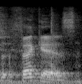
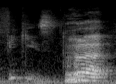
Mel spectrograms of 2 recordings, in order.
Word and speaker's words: Pheqes: Mine is Pheqes, Pheqes. Otherwise pronounced Pheqes.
